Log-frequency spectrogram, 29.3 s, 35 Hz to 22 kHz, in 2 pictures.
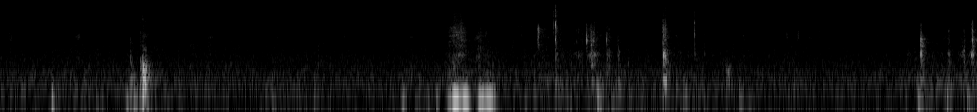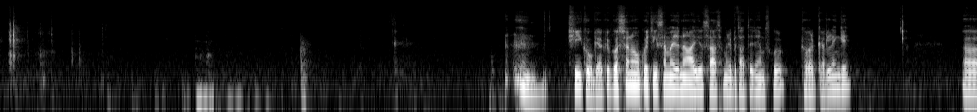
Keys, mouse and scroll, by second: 25.6 click.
